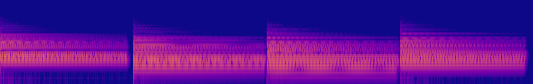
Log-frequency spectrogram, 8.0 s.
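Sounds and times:
Rhodes electric piano in nu jazz house style: 0.0s - 7.9s.

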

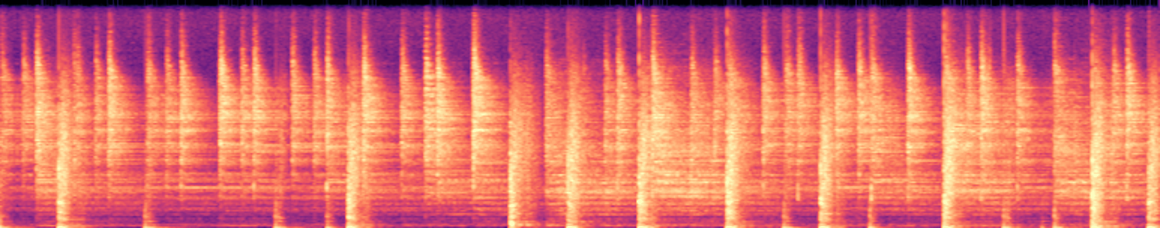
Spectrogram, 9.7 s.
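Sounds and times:
swing beat at 98 BPM: 0.0s - 9.6s.

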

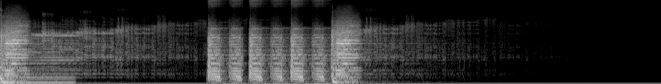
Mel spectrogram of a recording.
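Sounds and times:
static hit: 0.0s - 0.9s, 2.1s - 4.1s.

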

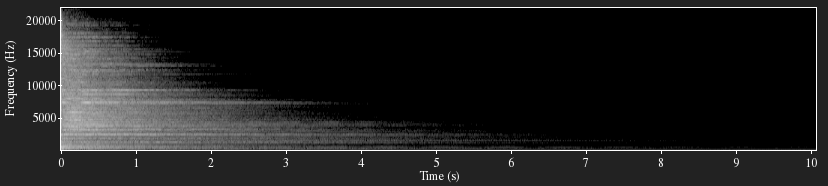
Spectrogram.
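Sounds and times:
cymbal: 0.0s - 4.3s.

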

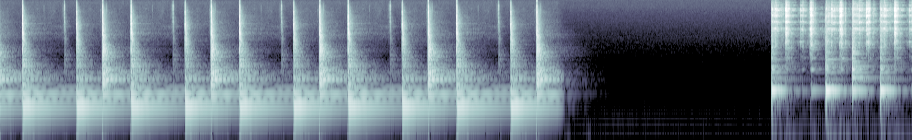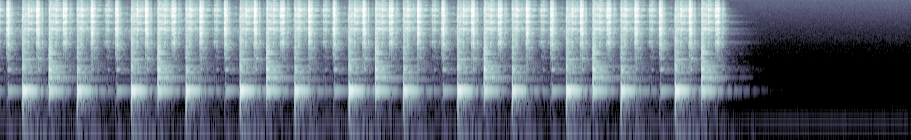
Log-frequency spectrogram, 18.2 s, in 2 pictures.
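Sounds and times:
Arabic rhythm percussion: 0.0s - 5.6s, 7.7s - 16.5s.

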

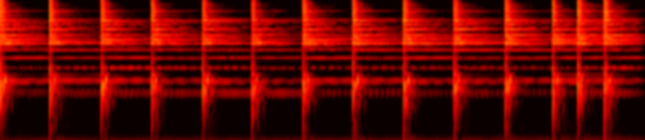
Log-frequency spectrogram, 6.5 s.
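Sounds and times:
music: 0.0s - 6.4s.

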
